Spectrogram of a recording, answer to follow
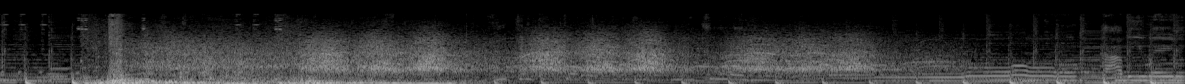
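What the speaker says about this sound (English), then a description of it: "A great crowd on hand to battle the raindrops at Nissan Stadium in Nashville." A large stadium crowd roars and cheers at Nissan Stadium in Nashville in a Madden football game, in rainy weather, a sustained wash of crowd noise with a loud hit near the start and music rising toward the end.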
